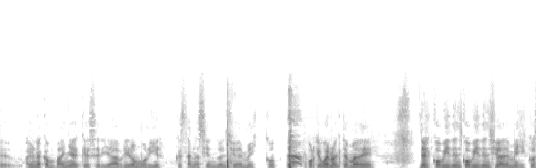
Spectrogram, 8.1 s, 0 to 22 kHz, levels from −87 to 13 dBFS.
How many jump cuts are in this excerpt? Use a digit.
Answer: 3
